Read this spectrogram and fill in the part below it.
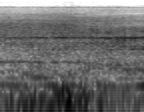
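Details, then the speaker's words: Rebuilt XRT RC truck on test after rebuild: steady, even drivetrain hum and constant motor whine, no clicks or grinding; gears fine and servo steering strong and quick; running healthy. "gears don't seem to be having issues running good turn turn strong that Servo in there is turning it good quick you know it's running good"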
